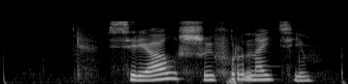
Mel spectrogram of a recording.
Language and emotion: Russian, neutral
